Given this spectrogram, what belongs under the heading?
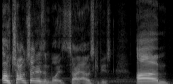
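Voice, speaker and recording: A woman's voice: lowish voice, big pitch swings, fairly quick, fairly bright tone. A young American woman streaming a game, chatting casually and playfully in slang as she reacts to the story and her chat. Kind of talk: casual livestream commentary. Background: game music.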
